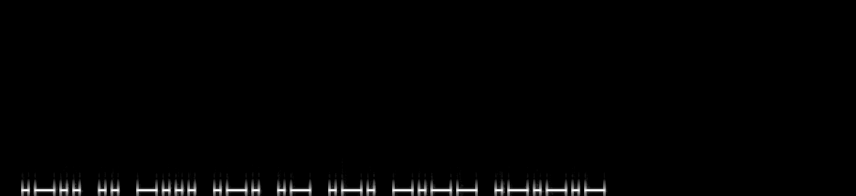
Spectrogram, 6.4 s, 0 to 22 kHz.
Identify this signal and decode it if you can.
Morse code, heard as a keyed tone, about 25 wpm, 700 Hz. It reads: LIBRARY.
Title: Sentences from Top 600 Words 25wpm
